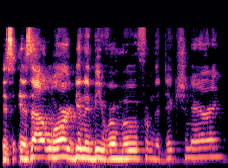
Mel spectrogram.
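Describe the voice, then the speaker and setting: A man making wry deadpan quips in casual chat on a video call. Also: on the high side, fairly quick. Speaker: poetry gathering attendee.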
